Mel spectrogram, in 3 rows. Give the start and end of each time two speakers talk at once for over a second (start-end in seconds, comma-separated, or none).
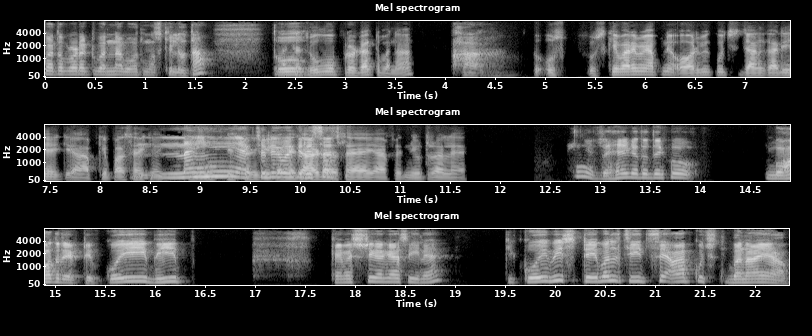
8.8-10.5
